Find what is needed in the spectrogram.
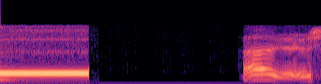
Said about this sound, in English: Just leave your message after the tone.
